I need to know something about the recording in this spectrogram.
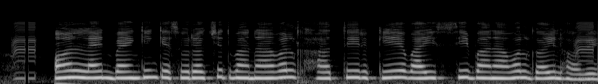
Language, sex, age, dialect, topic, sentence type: Bhojpuri, female, 18-24, Northern, banking, statement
